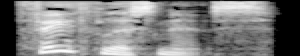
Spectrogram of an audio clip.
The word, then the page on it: faithlessness: British English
